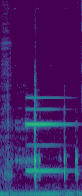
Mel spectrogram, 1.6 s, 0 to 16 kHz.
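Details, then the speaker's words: Low oxygen saturation alarm on a Philips IntelliVue MX400 patient monitor, set off by the demonstrator holding their breath: a clear two-tone chime with flashing amber light, a medium priority alarm. "Looks like a low oxygen alarm. So, that's another medium priority alarm, which is why it's flashing amber, as you can see."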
